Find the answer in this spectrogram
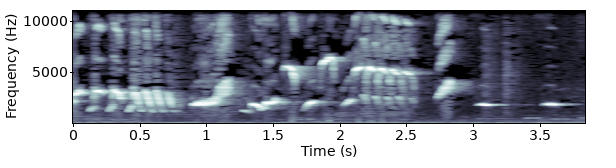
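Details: Lure recording of a white-rumped shama singing: rapid buzzy trills and rattles followed by high whistled slurs, then the phrases thin out into a few isolated short whistled notes with gaps.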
